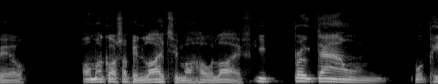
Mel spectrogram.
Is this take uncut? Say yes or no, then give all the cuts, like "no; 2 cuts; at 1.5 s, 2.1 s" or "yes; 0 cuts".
no; 1 cut; at 2.5 s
